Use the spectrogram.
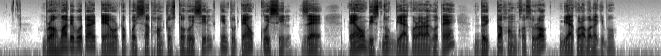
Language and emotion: Assamese, neutral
